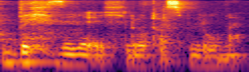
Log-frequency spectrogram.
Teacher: so the first O is closed, long and closed.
